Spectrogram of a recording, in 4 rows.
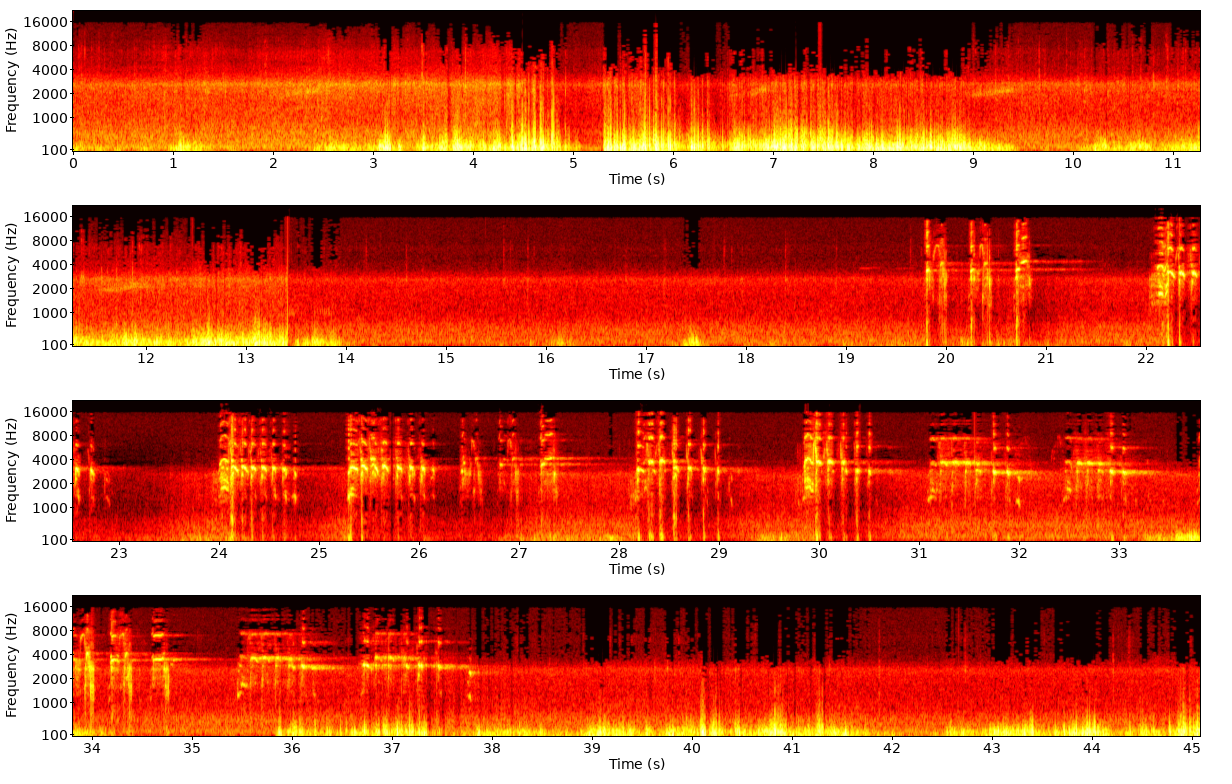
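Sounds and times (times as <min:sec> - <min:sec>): wind rumble on microphone: 0:00.0 - 0:14.3, 0:15.4 - 0:22.2, 0:23.2 - 0:24.4, 0:26.9 - 0:30.5, 0:32.4 - 0:45.0
eagles chattering calls: 0:22.0 - 0:22.9, 0:24.0 - 0:27.6, 0:28.2 - 0:29.2, 0:29.8 - 0:37.8.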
